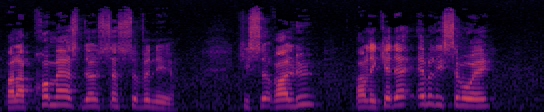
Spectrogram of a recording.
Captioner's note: speaks French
